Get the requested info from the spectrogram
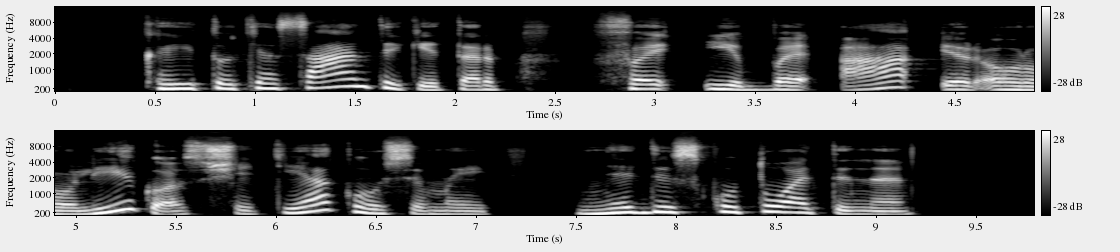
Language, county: Lithuanian, Panevėžys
